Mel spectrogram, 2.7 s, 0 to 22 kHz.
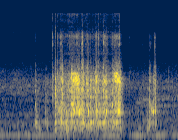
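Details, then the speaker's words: Epson L120 repaired from alternating blinking lights and a stuck carriage: about one second of quick mechanical buzz as the carriage travels, then quiet. Movement is smooth and the printer is usable. "udah gerak kan. Udah itu sudah gerak. Ini artinya printer bisa digunakan."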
